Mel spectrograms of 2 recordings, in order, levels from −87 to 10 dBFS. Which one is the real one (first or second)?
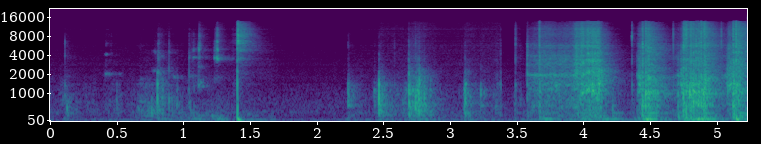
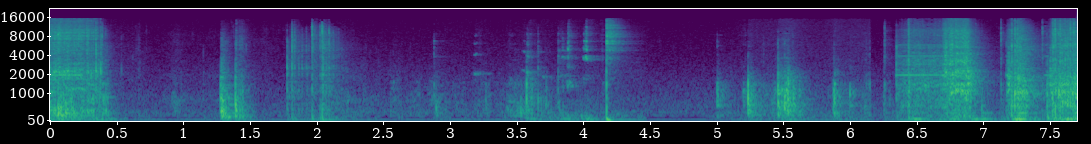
second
